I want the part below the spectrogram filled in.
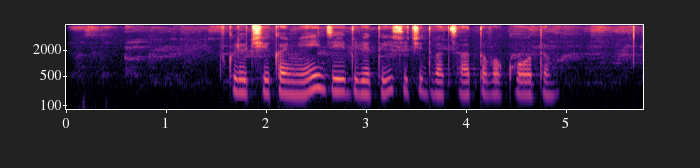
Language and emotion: Russian, neutral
